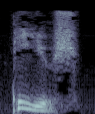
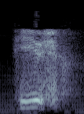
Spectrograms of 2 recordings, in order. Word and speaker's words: Piyush: Yeah, but how you say his first name is not Bobby. – How do you say it? – Piyush. – Piyush. Okay.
